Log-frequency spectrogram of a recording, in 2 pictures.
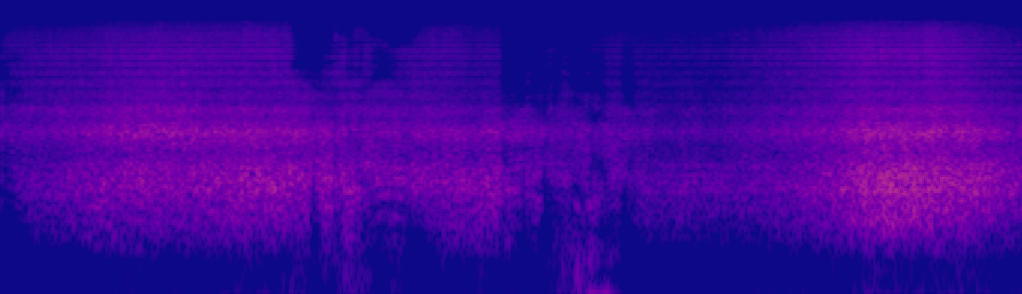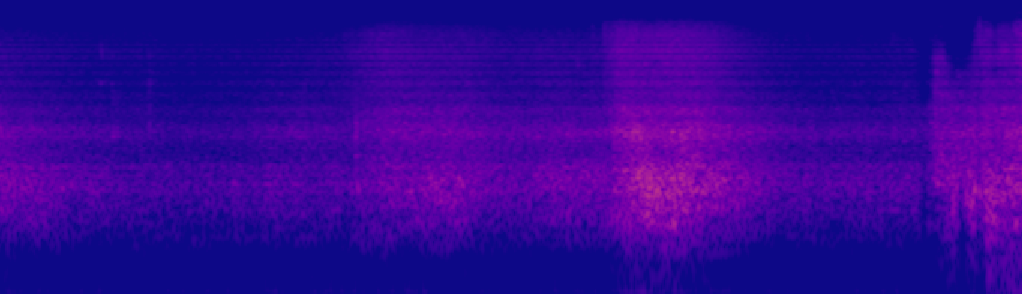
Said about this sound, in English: It synchronizes with the ebb and flow of the surf.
